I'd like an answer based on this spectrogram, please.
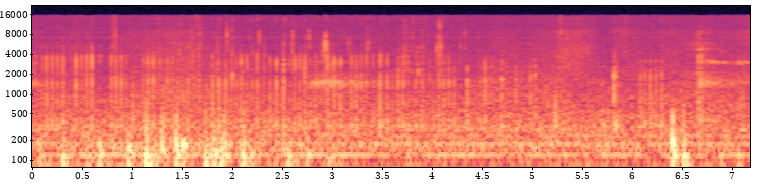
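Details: Tiny rescued palm-sized kittens purring loudly while being affectionate, also sucking on fingers; a low, rough rumbling purr fills the recording, with faint clicks and small rustling noises scattered throughout.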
